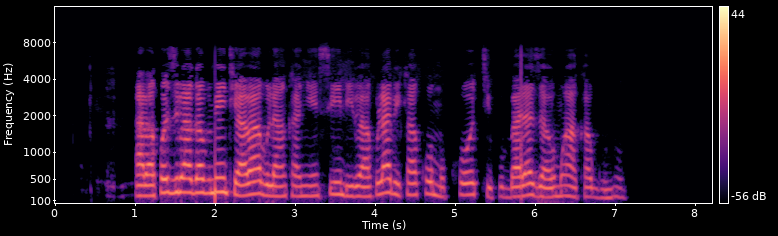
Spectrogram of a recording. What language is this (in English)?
Ganda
